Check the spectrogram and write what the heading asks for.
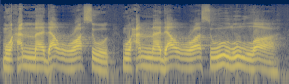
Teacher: So now once again, ashhadu, and now it's anna Muhammada, and then so what happens here is in the Arabic it's Muhammadan, but the n gets absorbed into the ra that comes after it. So the way that we actually pronounce it is Muhammad al-Rasul, Muhammad al-Rasulullah.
